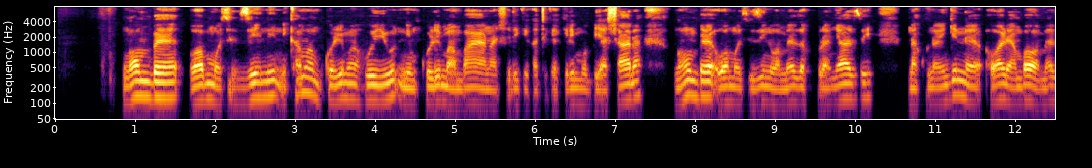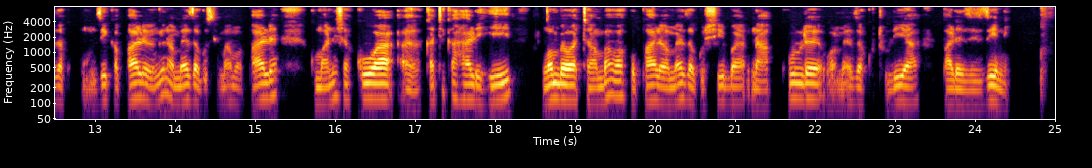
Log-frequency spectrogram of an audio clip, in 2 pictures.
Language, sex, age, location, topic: Swahili, male, 25-35, Kisii, agriculture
